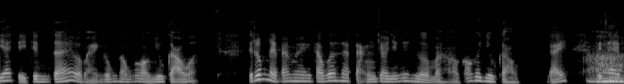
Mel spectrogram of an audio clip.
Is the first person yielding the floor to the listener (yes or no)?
no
